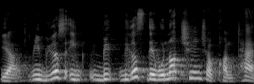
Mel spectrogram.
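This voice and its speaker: This woman speaks very fast in a Malaysian accent. Her tone is dark and mellow. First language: not English. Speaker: university lecturer and PhD supervisor. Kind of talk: lecture. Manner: halting.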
